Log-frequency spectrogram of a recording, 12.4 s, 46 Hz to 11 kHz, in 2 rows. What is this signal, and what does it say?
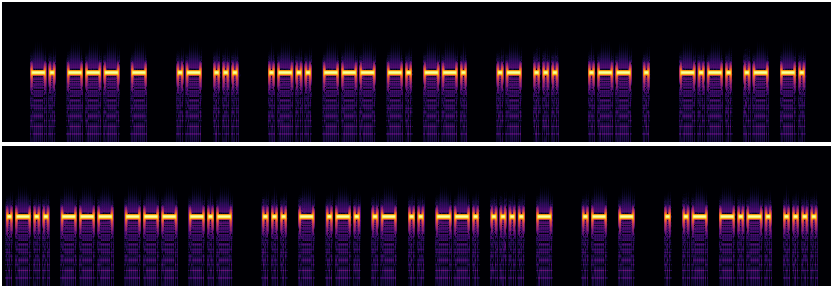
Morse code, heard as a keyed tone, about 34 wpm, 700 Hz. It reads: NOT AS LONG AS WE CAN LOOK STRAIGHT AT EACH
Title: Sentences from Top 1000 Words - Review Part 6 - 35wpm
